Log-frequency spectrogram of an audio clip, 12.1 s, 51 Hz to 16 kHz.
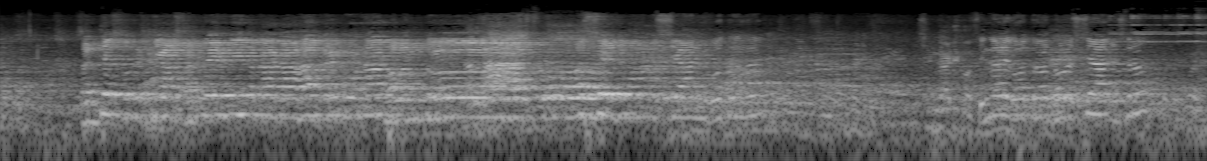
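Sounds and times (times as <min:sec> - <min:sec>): men chanting: 0:03.4 - 0:07.1.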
